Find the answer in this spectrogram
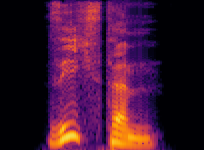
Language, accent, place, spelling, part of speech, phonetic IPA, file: German, Germany, Berlin, siechstem, adjective, [ˈziːçstəm], De-siechstem.ogg
- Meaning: strong dative masculine/neuter singular superlative degree of siech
